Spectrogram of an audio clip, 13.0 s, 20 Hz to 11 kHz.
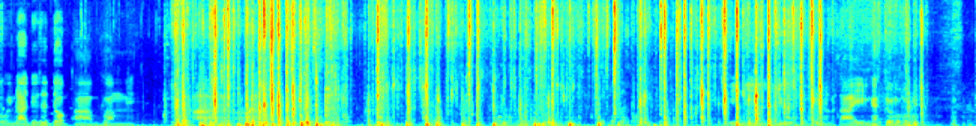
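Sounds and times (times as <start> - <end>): dull thuds: 2.2 - 11.2
rapid clicking and knocking: 2.2 - 12.4.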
